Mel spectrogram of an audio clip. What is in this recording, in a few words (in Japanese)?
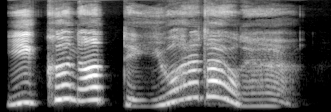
女の子台詞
